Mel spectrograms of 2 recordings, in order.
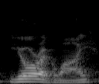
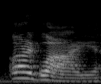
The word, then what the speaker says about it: Uruguay: let us know which is closest to your pronunciation well I think I know you're applying this one Uruguay Uruguay oh do you usually do it like that and no we don't usually affect this one Uruguay yeah but yours is closer again I think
